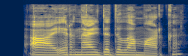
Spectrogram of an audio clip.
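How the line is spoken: Plain question. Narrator (Russian): спросил Диего

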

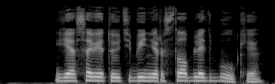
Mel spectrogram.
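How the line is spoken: Hmph. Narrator (Russian): хмыкнул Коша

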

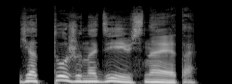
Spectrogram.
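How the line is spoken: Quiet, sad, after sigh. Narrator (Russian): вздохнула настолько грустно, что у меня сжалось сердце, и тихо произнесла

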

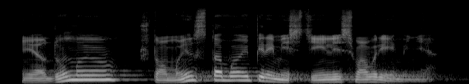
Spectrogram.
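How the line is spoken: Cat's purr. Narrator (Russian): мурлыкнул кот

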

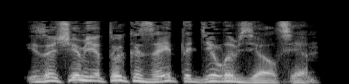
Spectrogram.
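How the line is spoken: Mutter. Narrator (Russian): бормотал он

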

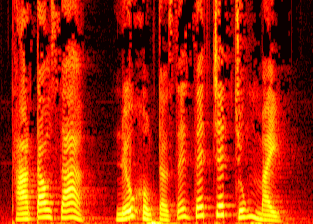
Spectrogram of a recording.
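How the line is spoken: Defiant yell. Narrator (Vietnamese): Hắn ta không thèm để ý tới lời của Trần Hùng mà gào lên

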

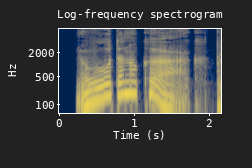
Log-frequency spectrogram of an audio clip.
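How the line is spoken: Drawn-out. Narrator (Russian): протянул я

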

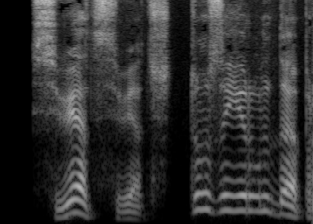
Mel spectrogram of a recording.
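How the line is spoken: Grumbling. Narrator (Russian): проворчал Мамыкин

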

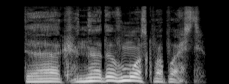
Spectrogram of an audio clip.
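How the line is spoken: Grumbling. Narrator (Russian): пробурчал я

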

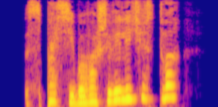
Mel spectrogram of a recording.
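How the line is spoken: Strained, forced-out words. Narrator (Russian): наконец смогла я выдавить из себя

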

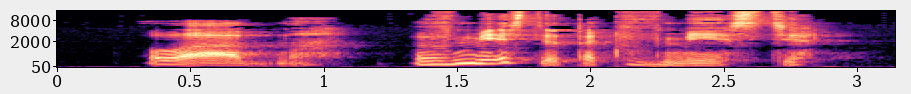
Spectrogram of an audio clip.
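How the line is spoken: Displeased grumble. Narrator (Russian): недовольно пробурчал Чернозвезд

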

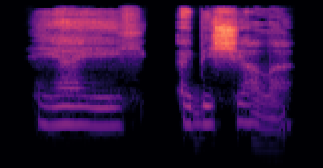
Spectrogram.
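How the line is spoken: Quiet crying. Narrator (Russian): тихо заплакала Вера

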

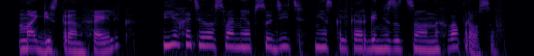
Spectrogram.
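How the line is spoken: Soft. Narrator (Russian): мягко произнесла она

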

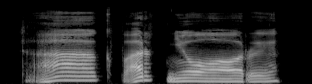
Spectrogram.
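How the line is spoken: Muttering. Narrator (Russian): бормотала она

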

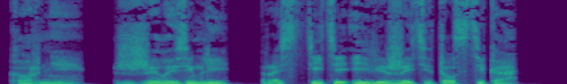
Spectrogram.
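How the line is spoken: Breathy exclamation. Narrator (Russian): Выдохнула Вёрн

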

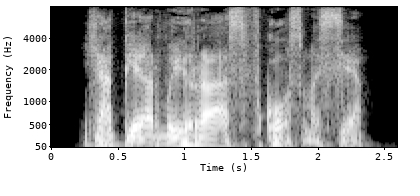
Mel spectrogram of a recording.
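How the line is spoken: Spellbound whisper. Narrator (Russian): прошептал завороженный Петр

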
